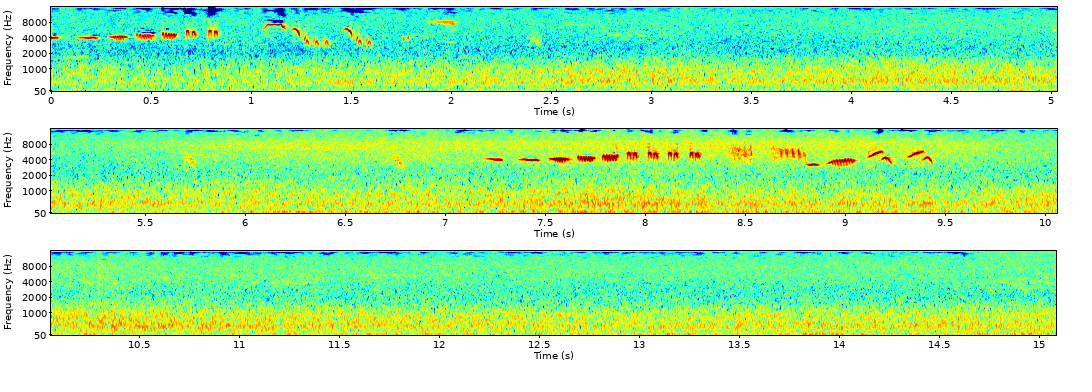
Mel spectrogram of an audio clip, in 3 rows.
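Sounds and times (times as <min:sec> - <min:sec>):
low outdoor background noise: 0:00.0 - 0:15.0
small bird chirping: 0:07.3 - 0:09.5.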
